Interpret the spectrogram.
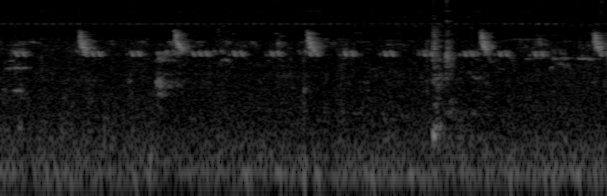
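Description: Faint bird chirping: a quick run of short, high chirps, with a rising call about once a second. A faint knock about four seconds in.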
